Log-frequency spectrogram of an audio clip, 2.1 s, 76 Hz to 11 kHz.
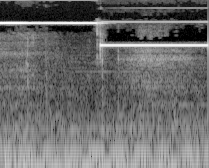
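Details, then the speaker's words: Zoll defibrillator in defib mode with sync on, charging to 50 joules for synchronized cardioversion in a teaching demonstration: steady high-pitched tone stepping to a lower pitch partway through. "all you have to do is to select the energy that was ordered for this patient let's pretend it's only 50. charge it"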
